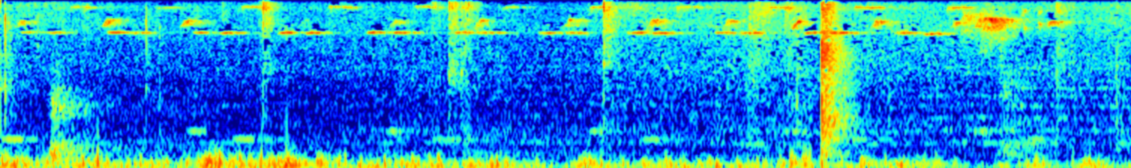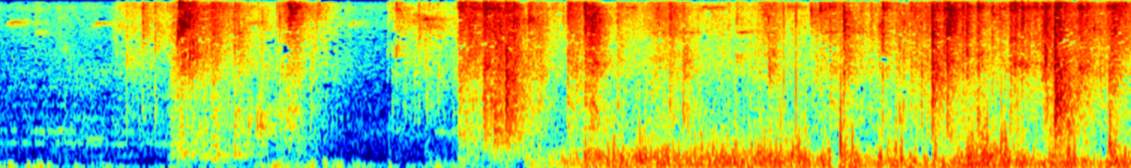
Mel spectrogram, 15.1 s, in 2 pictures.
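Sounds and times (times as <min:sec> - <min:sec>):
small bird chirping: 0:00.0 - 0:10.6.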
